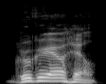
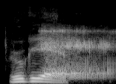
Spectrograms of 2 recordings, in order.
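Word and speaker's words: Grugier-Hill: Grugier Hill. Grugier. Like part French, part not. There's nothing silent about that.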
